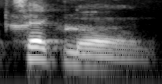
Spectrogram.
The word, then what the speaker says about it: teknon: Now, when you go into that term son in the Greek, it's Strong's G 5043, pronounced as teknon.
